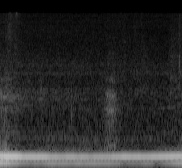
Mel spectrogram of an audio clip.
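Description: A man's voice holding one long, steady "aaah" at a low, unchanging pitch, done to get a child to open her mouth wide for a throat check.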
